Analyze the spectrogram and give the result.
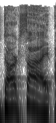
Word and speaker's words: Darkseid: But now, you're giving them Darkseid, which it's Darkseid. I'm sick and tired of people saying Darkseid. Stop. – Darkseid? Who the fuck is saying that? It's Darkseid. – Darkseid. – Even though it's spelled... S-E-I-D. It's not Sade or Seed.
